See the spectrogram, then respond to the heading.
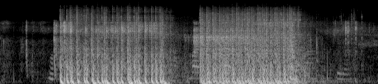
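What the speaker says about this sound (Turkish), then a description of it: "Adamlar Uzi ile oynuyor." An Uzi submachine gun fires in a video game in two long, loud, rapid bursts, each roughly a second and a half, with a short gap between them and faint talk around them.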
